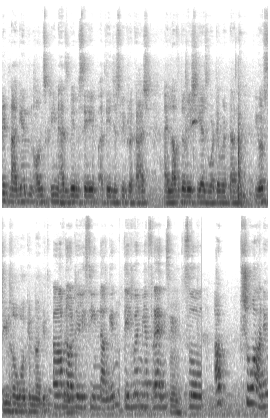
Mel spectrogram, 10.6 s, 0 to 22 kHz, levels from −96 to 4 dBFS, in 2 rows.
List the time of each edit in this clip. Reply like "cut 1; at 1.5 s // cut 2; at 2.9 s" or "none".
cut 1; at 7.6 s // cut 2; at 9.3 s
